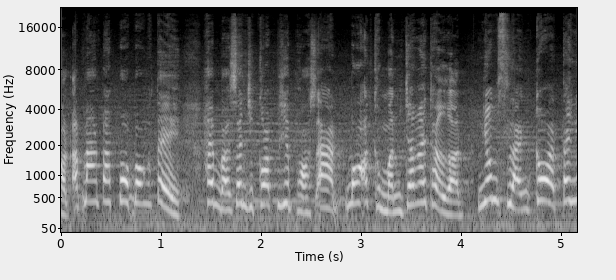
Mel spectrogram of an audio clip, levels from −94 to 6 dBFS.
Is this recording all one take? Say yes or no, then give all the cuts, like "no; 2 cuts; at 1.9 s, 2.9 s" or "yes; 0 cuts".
no; 1 cut; at 4.1 s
